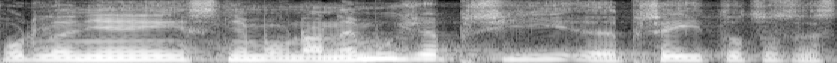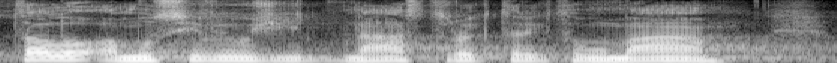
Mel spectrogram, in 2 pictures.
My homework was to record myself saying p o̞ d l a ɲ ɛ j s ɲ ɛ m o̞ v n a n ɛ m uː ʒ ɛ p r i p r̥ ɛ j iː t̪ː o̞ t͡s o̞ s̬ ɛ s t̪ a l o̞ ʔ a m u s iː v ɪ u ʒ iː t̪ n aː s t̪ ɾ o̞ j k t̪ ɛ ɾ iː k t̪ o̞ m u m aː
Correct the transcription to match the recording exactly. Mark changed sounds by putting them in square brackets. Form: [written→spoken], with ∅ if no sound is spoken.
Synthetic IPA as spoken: p o̞ d l [a→ɛ] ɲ ɛ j s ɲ ɛ m o̞ v n a n ɛ m uː ʒ ɛ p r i p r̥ ɛ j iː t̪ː o̞ t͡s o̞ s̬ ɛ s t̪ a l o̞ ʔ a m u s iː v ɪ u ʒ iː t̪ n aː s t̪ ɾ o̞ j k t̪ ɛ ɾ iː k t̪ o̞ m u m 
